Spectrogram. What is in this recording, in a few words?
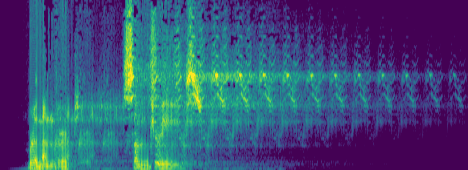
processed male vox poetry bits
